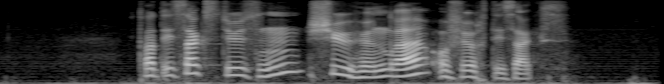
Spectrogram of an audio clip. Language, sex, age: Norwegian, female, 24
